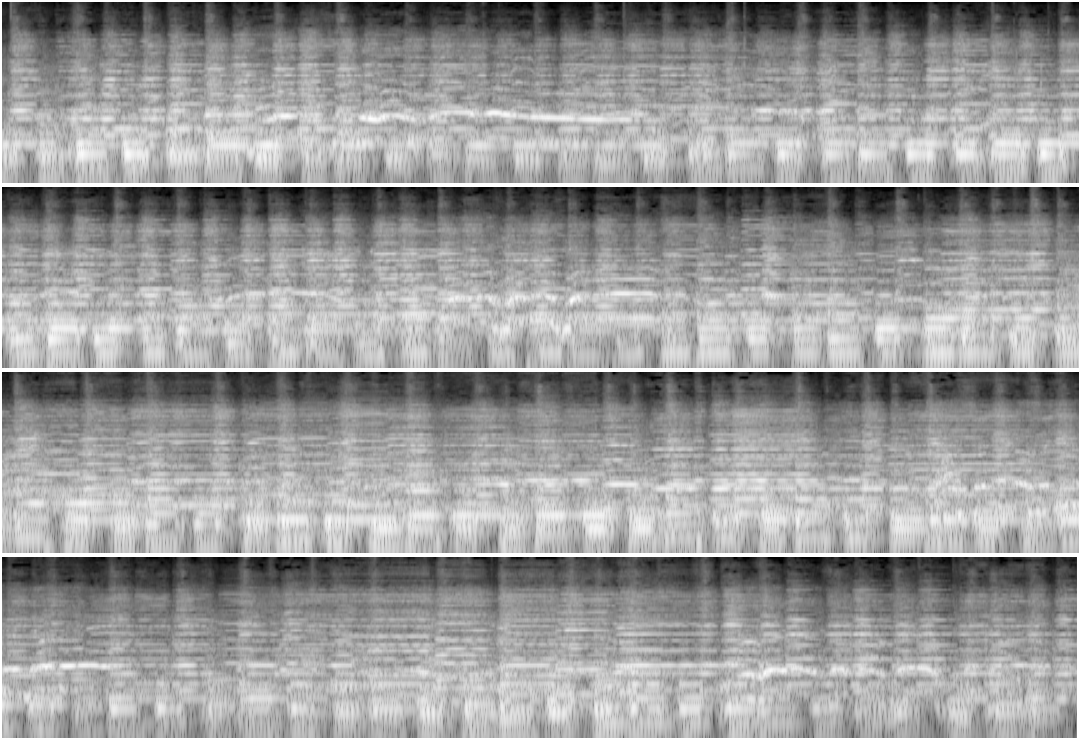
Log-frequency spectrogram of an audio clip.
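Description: Instrumental chamamé played live on piano accordion with acoustic guitar accompaniment, a steady dance rhythm that carries on without a break.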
